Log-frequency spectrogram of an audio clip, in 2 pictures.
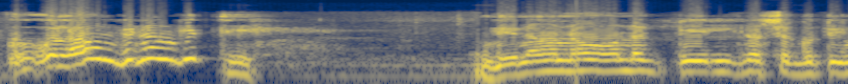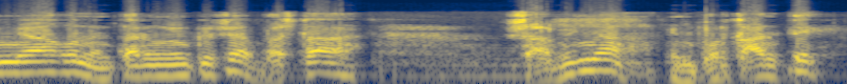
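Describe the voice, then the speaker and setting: A hesitant, obedient funeral parlour underling, speaking in a fairly high male voice with a Filipino accent. It is radio drama acting with faint noise behind it. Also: very animated, normal speed, darkish tone, lo-fi sound. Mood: deferential, hesitant. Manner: hesitant, deferential.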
